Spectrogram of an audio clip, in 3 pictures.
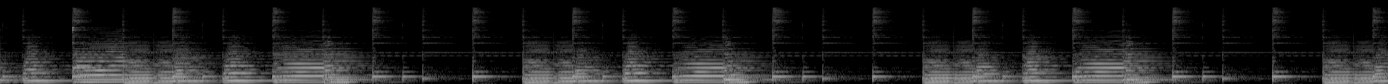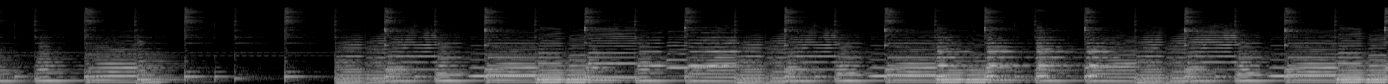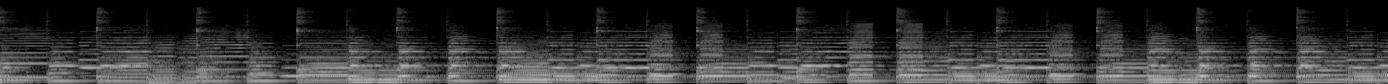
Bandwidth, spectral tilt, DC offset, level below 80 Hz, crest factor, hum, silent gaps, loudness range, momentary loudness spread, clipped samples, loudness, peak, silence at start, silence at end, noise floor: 15.5 kHz; -6.5 dB/octave; under 0.1%; -44 dBFS; 18 dB; none; none; 8 LU; 13 LU; under 0.1%; -27 LUFS; -10 dBFS; 0 s; 0 s; -48 dBFS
